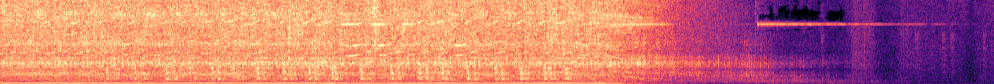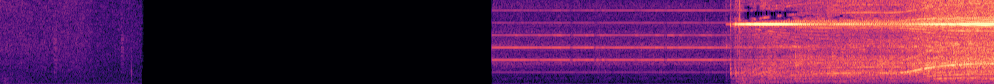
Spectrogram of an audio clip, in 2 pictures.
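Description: A brushless motor runs with a rough, pulsing buzz about three times a second, then winds down and restarts. Cause suspected, not confirmed.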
